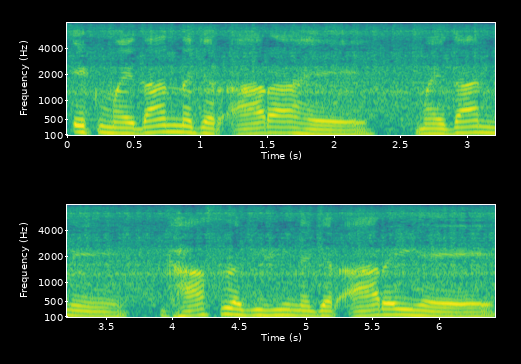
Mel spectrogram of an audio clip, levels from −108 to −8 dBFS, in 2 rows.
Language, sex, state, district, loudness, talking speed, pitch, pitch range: Hindi, male, Maharashtra, Gondia, -14 LUFS, 140 wpm, 135 Hz, 120-145 Hz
